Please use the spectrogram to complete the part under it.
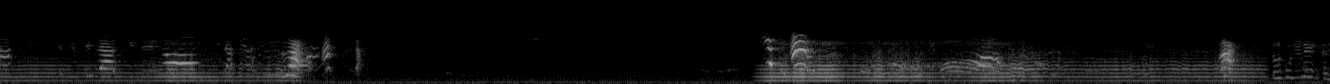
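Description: A housefly buzzes in two sustained, droning bursts, the first for about three seconds and the second for about five, separated by a quiet gap.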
